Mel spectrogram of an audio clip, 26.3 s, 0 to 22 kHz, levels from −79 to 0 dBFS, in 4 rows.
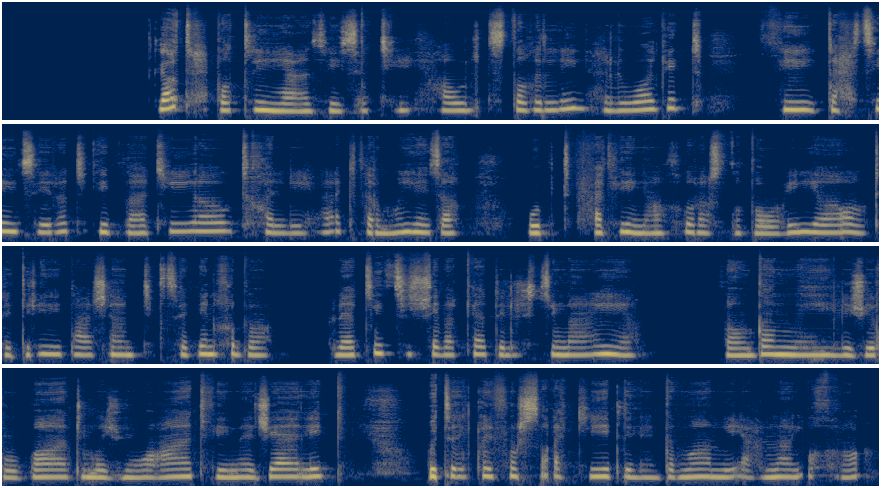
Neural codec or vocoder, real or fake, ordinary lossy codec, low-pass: codec, 44.1 kHz, 1.7 kbps, Pupu-Codec; fake; none; none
